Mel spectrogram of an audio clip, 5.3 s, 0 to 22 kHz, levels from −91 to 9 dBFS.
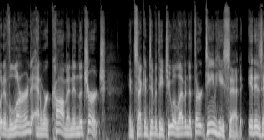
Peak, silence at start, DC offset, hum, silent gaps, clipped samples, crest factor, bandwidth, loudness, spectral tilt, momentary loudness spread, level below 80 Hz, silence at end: -4 dBFS; 0 s; under 0.1%; none; none; under 0.1%; 14 dB; 19.5 kHz; -17 LUFS; -5.5 dB/octave; 4 LU; -42 dBFS; 0 s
